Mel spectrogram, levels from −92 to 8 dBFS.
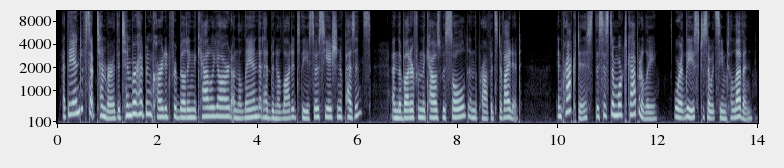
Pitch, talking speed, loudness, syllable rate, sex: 235 Hz, 220 wpm, -18 LUFS, 6.3 syllables/s, female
